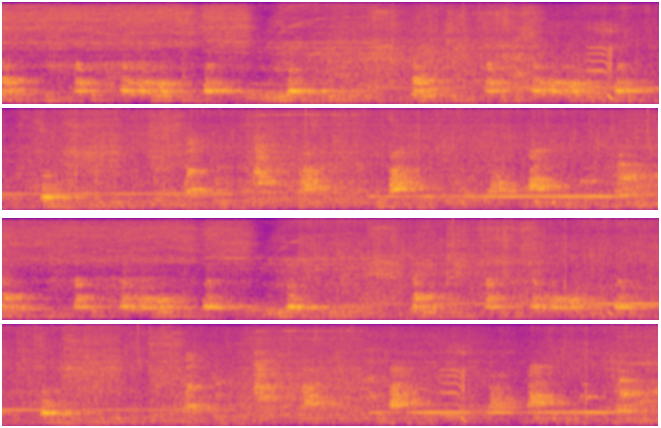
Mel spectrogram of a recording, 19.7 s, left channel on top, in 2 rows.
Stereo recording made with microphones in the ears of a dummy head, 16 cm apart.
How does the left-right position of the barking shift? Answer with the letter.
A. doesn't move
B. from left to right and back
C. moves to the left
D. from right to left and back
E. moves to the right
A.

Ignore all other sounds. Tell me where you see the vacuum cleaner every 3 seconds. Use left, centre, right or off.
left, left, centre, right, right, right, right.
